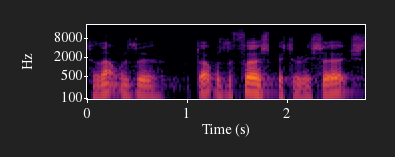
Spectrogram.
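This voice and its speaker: A man speaks with an English Midlands accent. His medium pitch has a dark, mellow tone. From England, Nottingham. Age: 70s. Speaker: retired computing industry professional. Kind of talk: oral history interview. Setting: museum.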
